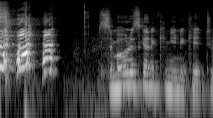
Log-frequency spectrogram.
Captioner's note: laughs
